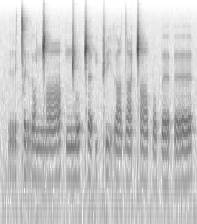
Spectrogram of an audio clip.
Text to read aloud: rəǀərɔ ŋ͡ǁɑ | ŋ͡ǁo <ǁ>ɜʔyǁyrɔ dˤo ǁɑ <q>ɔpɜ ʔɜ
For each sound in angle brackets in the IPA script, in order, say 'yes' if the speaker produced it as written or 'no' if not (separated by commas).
yes, no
